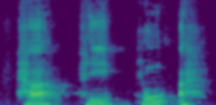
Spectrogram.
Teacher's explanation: Tapi kalau ha, hi, hu, ah agak sedikit kita tarik. Jadi ada rasa nafas gitu.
